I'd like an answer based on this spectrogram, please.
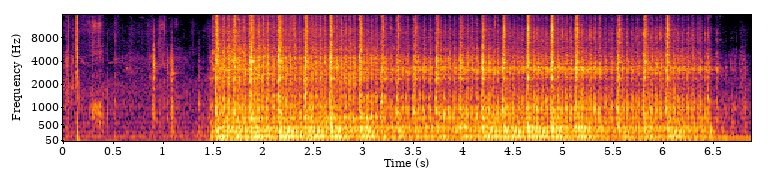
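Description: Dezamet 023 two-stroke moped engine with a contactless CDI ignition being started: after a few clicks it fires about a second and a half in and runs with rapid, even firing for about five seconds, then dies away near the end.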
